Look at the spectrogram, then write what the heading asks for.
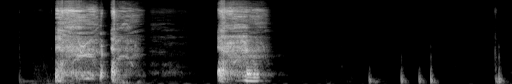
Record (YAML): three_cough_length: 5.1 s
three_cough_amplitude: 32768
three_cough_signal_mean_std_ratio: 0.38
survey_phase: beta (2021-08-13 to 2022-03-07)
age: 45-64
gender: Female
wearing_mask: 'No'
symptom_new_continuous_cough: true
symptom_runny_or_blocked_nose: true
symptom_shortness_of_breath: true
symptom_sore_throat: true
symptom_fatigue: true
symptom_fever_high_temperature: true
symptom_headache: true
symptom_other: true
symptom_onset: 6 days
smoker_status: Ex-smoker
respiratory_condition_asthma: true
respiratory_condition_other: false
recruitment_source: Test and Trace
submission_delay: 5 days
covid_test_result: Positive
covid_test_method: ePCR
